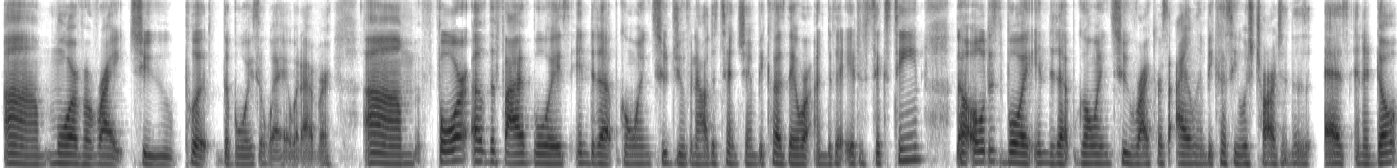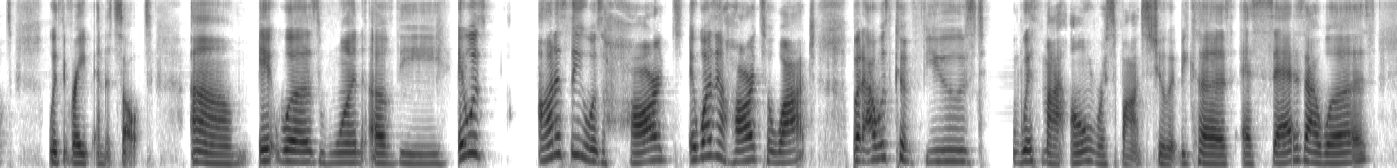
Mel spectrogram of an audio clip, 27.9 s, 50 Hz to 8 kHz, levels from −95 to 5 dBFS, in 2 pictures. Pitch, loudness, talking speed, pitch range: 160 Hz, -19 LUFS, 185 wpm, 150-180 Hz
